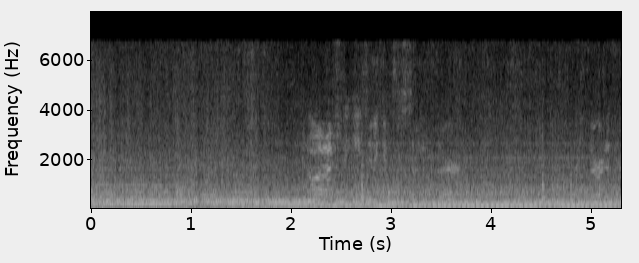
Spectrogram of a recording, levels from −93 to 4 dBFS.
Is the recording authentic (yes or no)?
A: yes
